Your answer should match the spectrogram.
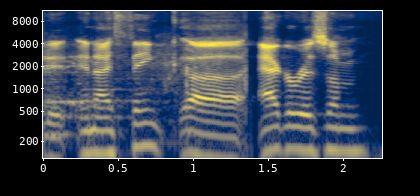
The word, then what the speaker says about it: agorism: and i think uh agarism some people say agorism i think that's actually the appropriate proper way to say it but i'm a rebel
